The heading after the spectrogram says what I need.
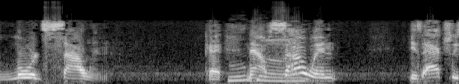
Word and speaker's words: Samhain: celebrates their God called Lord sahlan okay now xoan is actually spelled s am h AI n sounds like Samhain but sound is actually the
